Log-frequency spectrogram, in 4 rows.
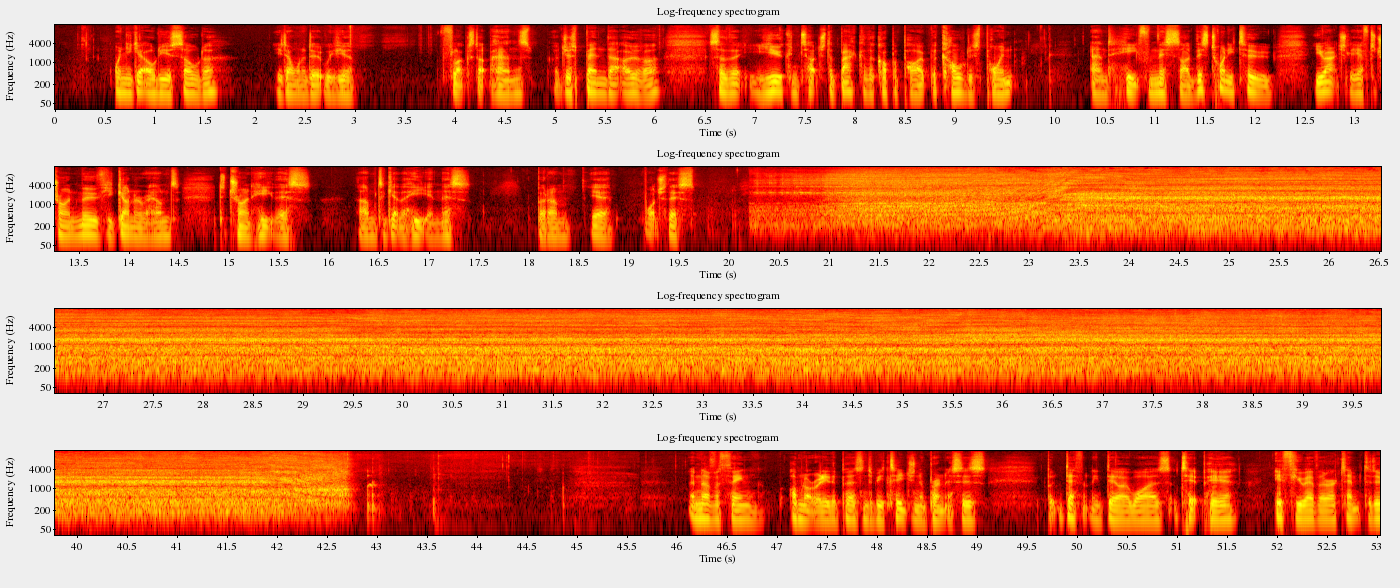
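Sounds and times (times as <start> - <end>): blowtorch flame hissing: 20.2 - 43.0.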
